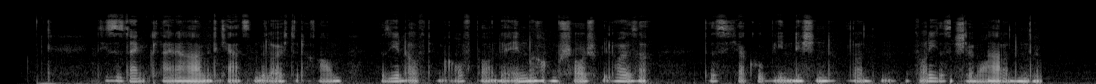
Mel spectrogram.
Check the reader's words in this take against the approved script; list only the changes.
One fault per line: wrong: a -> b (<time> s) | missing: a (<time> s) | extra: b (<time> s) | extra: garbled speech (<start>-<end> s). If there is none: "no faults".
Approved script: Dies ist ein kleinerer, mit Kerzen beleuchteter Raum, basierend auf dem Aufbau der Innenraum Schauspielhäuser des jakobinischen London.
extra: garbled speech (9.0-10.4 s)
